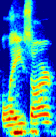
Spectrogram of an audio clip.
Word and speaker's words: Blazar: You can go to Amazon and just do a search by my name as the author, Brad Blazar. It's spelled B-L-A-Z like zebra, A-R.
